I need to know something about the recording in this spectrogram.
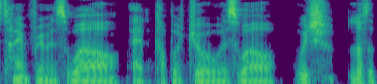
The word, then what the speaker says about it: Cup of Zhou: writing during this time frame as well at cup of joe as well which love the pun there as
